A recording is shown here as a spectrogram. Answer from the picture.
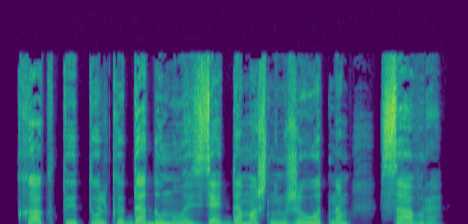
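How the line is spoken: Grumbled. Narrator (Russian): проворчал Райан

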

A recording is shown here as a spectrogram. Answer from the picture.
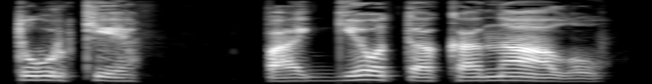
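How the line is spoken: Grumbled. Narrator (Russian): проворчал

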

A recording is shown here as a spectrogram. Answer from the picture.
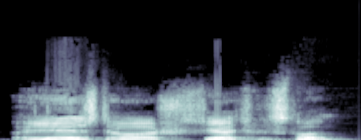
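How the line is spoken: Deep bass voice. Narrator (Russian): пробасил все время до этого молчавший одноглазый Кузьма

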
